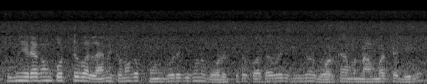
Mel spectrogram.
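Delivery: ordinary talk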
